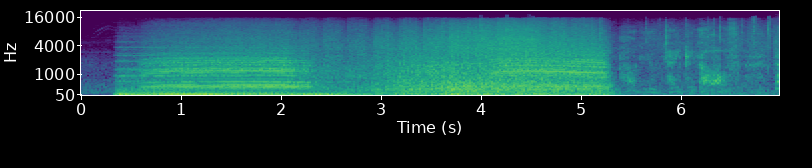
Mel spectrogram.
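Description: In a video of a child playing with his toy trains, a toy train named The Economy blows its whistle loudly, a long sustained toot followed by a rattling, rumbling stretch and a second shorter whistle, then it cuts to quiet background noise.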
